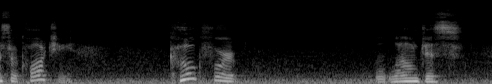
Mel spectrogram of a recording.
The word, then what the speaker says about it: Sequatchie: Sequatchie for Sequatchie.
